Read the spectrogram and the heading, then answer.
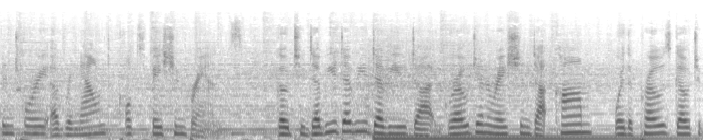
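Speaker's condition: No condition

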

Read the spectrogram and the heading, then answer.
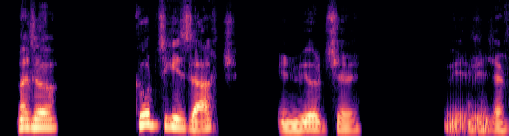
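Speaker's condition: Parkinson's disease; forgets words mid-sentence

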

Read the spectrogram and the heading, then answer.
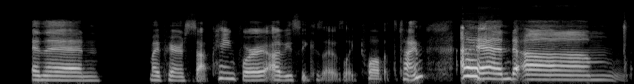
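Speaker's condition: No condition

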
